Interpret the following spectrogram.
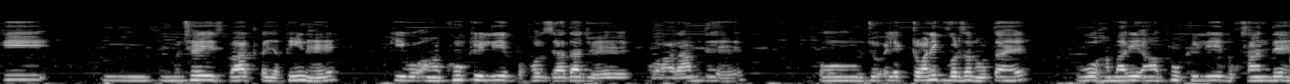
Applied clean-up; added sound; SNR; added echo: classical method Wiener filter.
